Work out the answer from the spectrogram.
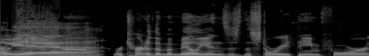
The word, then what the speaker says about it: mammalian: out next year oh yeah return of the mammalians is the story theme for the single player mode um isn't it mammal aliens because it's mammals it's mammalian that's how they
